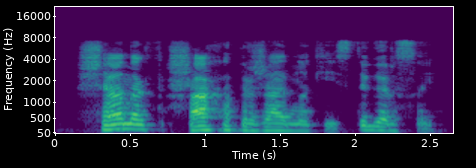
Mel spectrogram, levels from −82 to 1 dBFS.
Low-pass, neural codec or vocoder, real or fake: 7.2 kHz; none; real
